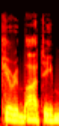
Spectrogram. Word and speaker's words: Kiribati: It's spelled K-I-R-I-B-A-T-I. Looks like Kiribati, but it's pronounced Kiribati.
